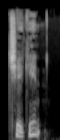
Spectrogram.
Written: check-in

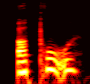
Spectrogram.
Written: opbruge

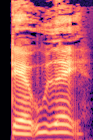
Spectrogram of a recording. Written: derudad

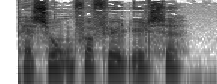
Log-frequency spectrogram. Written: personforfølgelse

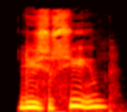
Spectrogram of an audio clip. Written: lysozym

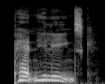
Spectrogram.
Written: panhellensk

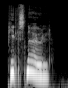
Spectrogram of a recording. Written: pilsnerøl

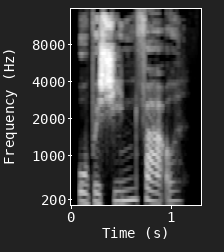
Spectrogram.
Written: auberginefarvet

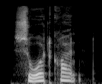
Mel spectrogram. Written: sortgrøn

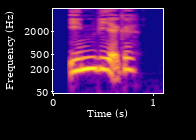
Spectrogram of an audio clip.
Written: indvirke

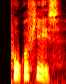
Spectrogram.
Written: pokerfjæs

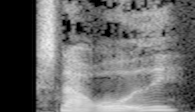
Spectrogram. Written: snarrådig

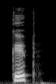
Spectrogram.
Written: gøb

